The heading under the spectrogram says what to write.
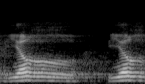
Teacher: gin ini makhrajnya di adnal halq, tenggorokan yang paling atas atau paling dekat. Makhrajnya sama dengan huruf ko.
